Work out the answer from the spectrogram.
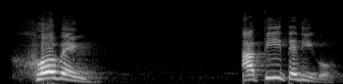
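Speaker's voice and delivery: a ti te digo proclaimed loud and high; commanding call. Acted. Jesus commanding the dead young man, loud. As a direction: call it out over the coffin. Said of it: "Él dice".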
